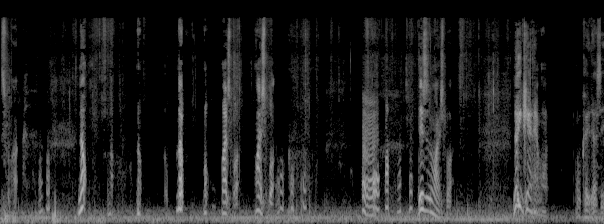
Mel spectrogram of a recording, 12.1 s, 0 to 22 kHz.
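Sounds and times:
birds pecking in dirt: 0.0s - 11.4s
hen calling: 0.5s - 2.4s, 5.1s - 8.8s.

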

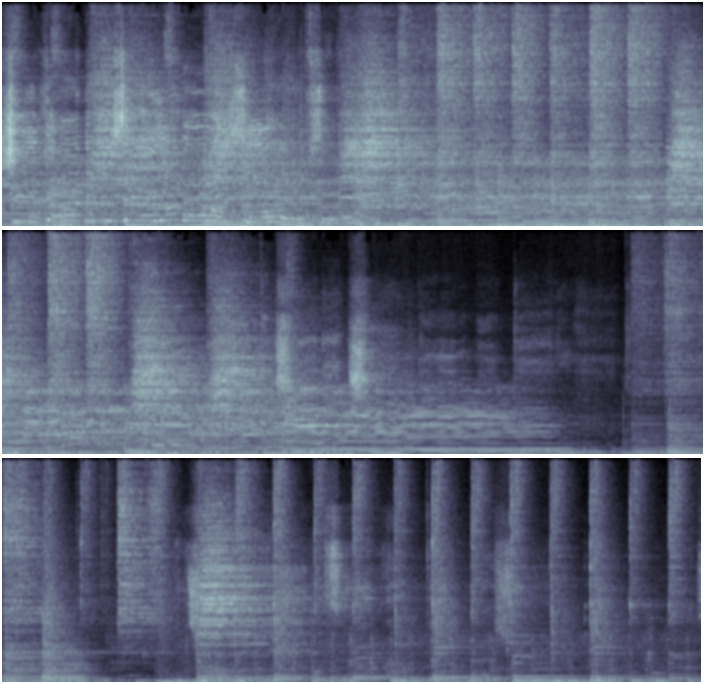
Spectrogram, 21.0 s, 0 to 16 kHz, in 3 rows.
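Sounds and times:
drum kit: 0.0s - 11.2s, 13.2s - 21.0s
bass guitar: 0.0s - 21.0s
electric guitars: 0.0s - 21.0s.

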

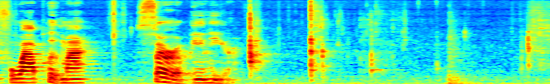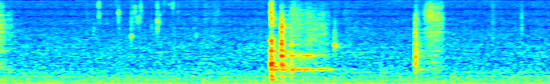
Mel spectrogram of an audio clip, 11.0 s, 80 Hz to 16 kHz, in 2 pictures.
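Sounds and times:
soft wet squishes: 1.0s - 1.4s, 2.4s - 11.0s.

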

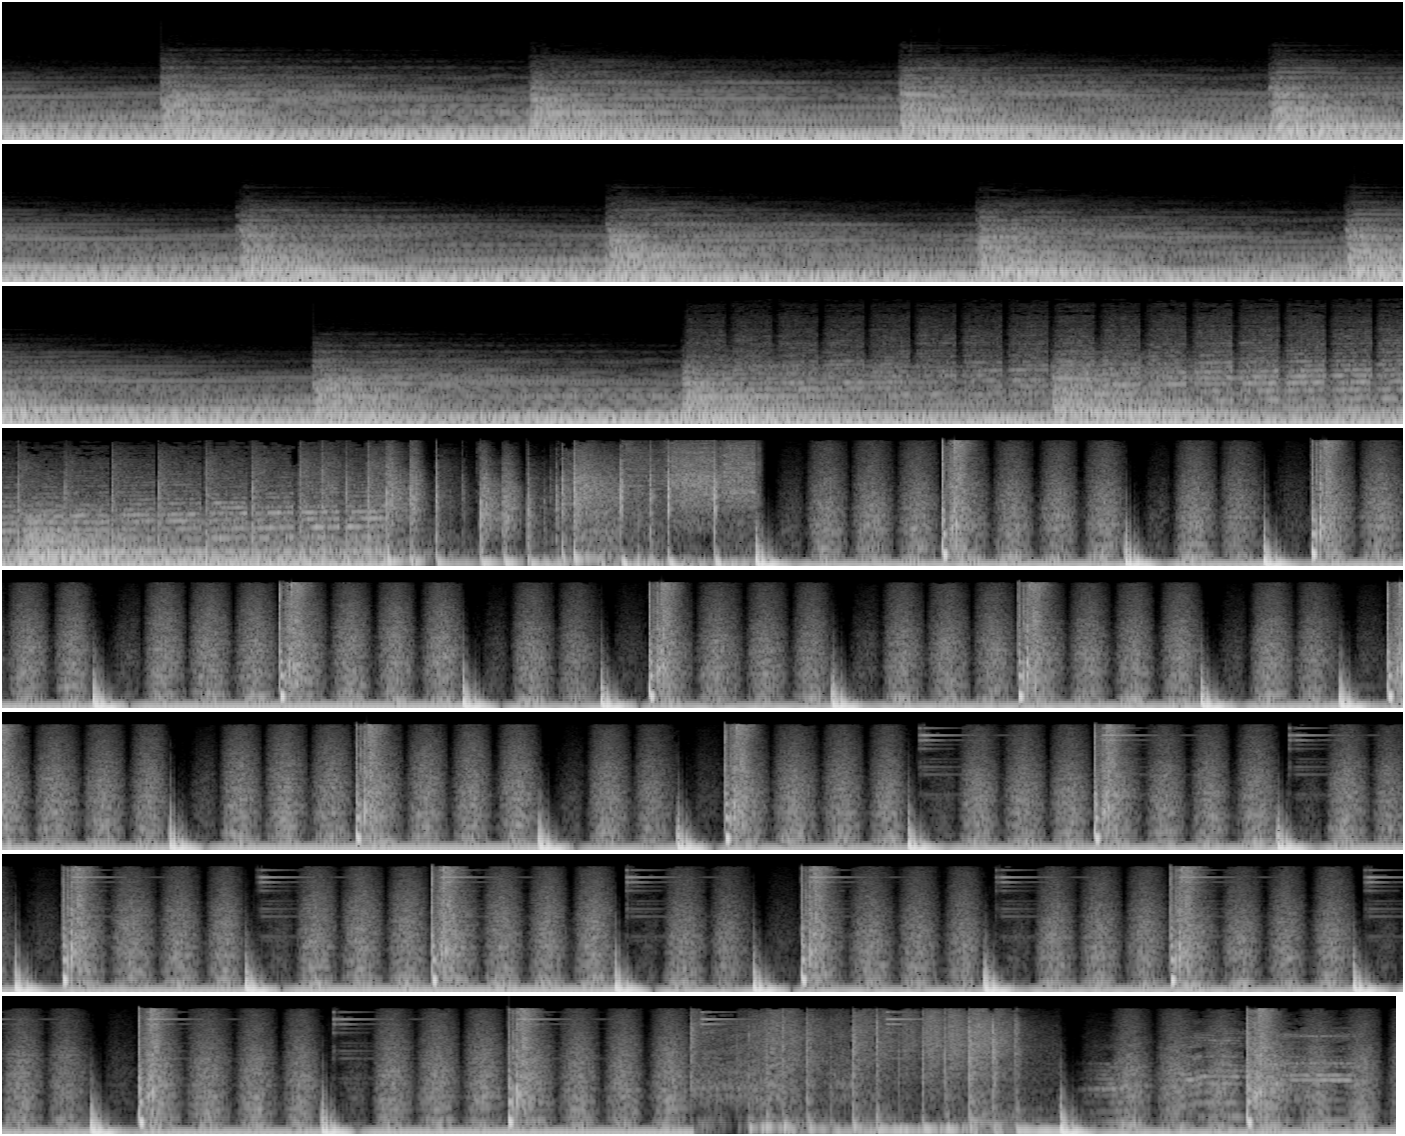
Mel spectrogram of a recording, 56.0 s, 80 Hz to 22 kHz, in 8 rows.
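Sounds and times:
chopped saw-synth chords: 17.4s - 23.3s, 24.1s - 56.0s
kick drums: 24.4s - 25.0s, 26.6s - 27.6s, 28.5s - 28.7s, 30.3s - 31.2s, 32.2s - 32.4s, 34.0s - 34.9s, 35.9s - 36.1s, 37.7s - 38.6s, 39.6s - 39.8s, 41.4s - 42.3s, 43.2s - 43.5s, 45.1s - 46.0s, 47.0s - 47.2s, 48.8s - 49.7s, 50.6s - 50.9s, 54.3s - 54.6s
held sub bass: 24.4s - 52.5s, 54.2s - 56.0s
sub-bass note: 43.2s - 52.1s, 54.3s - 56.0s.

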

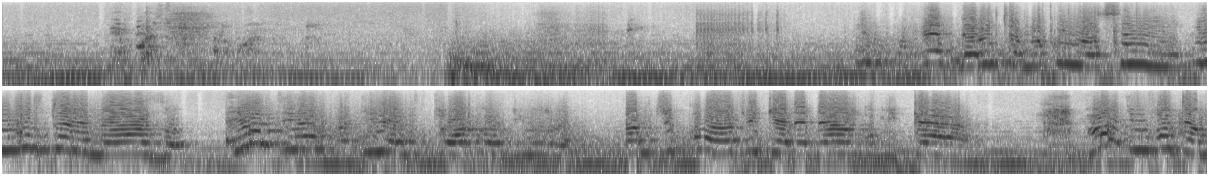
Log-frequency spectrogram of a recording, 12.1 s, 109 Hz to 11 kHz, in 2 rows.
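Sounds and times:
low music drone: 0.0s - 12.0s.

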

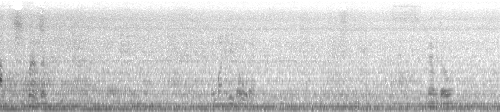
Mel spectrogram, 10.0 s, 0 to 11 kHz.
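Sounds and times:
even hiss: 0.0s - 10.0s
low hum and rumble: 0.0s - 10.0s.

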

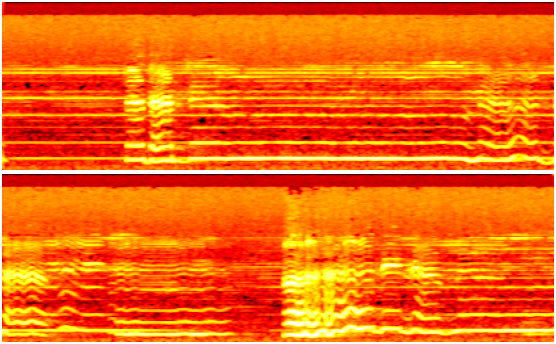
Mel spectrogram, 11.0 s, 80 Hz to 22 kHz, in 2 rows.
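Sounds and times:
tanpura drone: 0.0s - 11.0s
woman singing ornamented melody: 0.0s - 11.0s.

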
